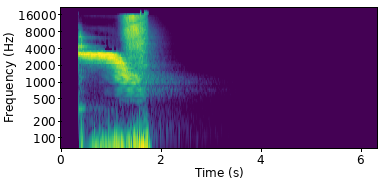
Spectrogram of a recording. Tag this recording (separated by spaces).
alien beam buzz Laser monster sci-fi spaceship synth synthesizer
